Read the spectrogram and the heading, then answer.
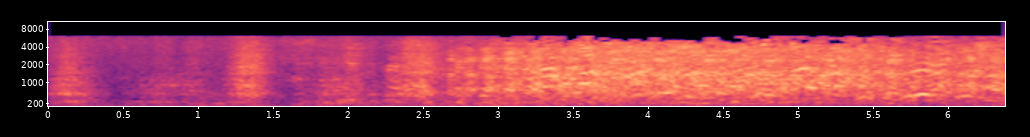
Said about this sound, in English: Sam, is that someone sawing wood? Is what someone sawing wood?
